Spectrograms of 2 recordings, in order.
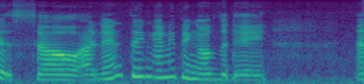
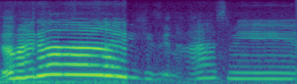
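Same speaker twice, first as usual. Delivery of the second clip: excited squeal; 5 semitones higher, 8 dB louder, slower than usual. Retold or imitated. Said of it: "So I was like".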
